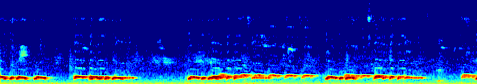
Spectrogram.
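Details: ['Zebra dove, cemani type, competition grade, delivering a run of bubbling, stuttered cooing phrases, some longer with stepped rolling notes, separated by short pauses; the background is otherwise quiet.']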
